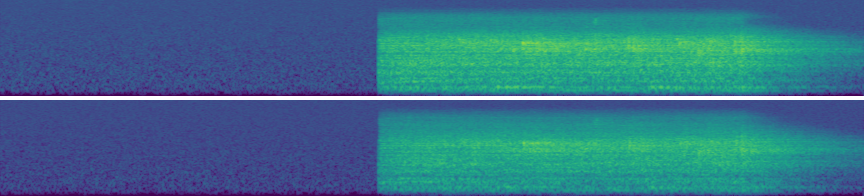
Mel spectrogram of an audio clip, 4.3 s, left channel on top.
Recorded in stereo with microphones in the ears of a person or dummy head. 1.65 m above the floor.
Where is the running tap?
40° left (ahead or behind), 1.2 m.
